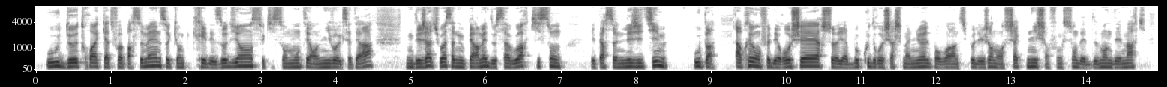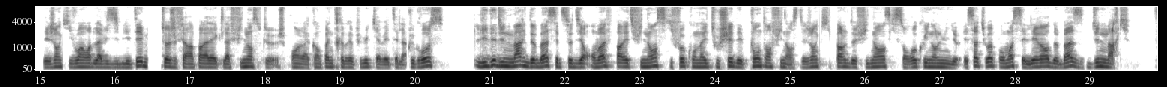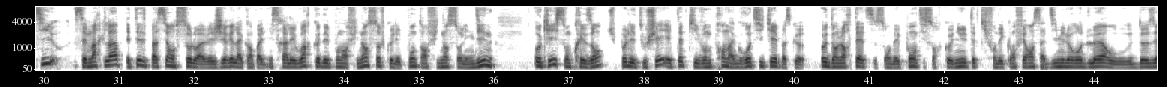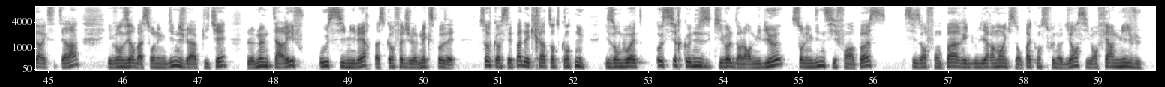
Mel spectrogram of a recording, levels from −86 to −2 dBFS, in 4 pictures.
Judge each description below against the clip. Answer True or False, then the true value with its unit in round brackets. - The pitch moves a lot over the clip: False (3.2 semitones)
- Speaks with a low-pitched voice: True (130 Hz)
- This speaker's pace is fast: True (280 wpm)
